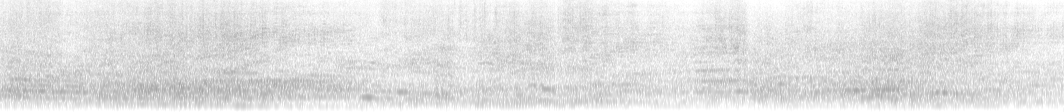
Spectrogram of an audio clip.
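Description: A pack of race cars roars past in a tight nose-to-tail battle for the lead at New Paris Speedway, with a dense, steady engine drone filling the air and an announcer talking over it.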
